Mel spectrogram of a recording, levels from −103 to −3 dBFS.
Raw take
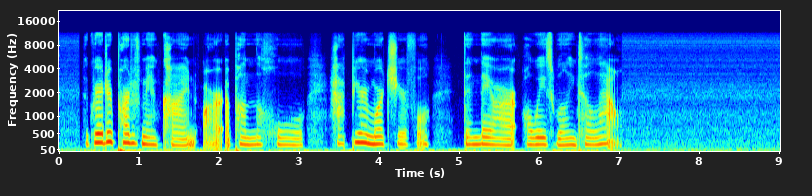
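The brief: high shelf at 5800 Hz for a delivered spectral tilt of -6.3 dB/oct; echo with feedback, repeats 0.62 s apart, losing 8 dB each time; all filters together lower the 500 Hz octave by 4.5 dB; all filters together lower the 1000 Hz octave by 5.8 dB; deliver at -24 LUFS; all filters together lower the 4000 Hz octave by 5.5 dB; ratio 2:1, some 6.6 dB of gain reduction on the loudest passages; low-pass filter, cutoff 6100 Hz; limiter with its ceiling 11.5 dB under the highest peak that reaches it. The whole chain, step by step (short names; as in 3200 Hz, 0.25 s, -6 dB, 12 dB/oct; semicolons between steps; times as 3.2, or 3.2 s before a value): LPF 6100 Hz; bell 500 Hz -4 dB; bell 1000 Hz -6 dB; bell 4000 Hz -4 dB; high shelf 5800 Hz -6.5 dB; compressor 2:1, threshold -30 dBFS; limiter -26.5 dBFS; feedback echo 0.62 s, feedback 40%, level -8 dB; gain +12 dB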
